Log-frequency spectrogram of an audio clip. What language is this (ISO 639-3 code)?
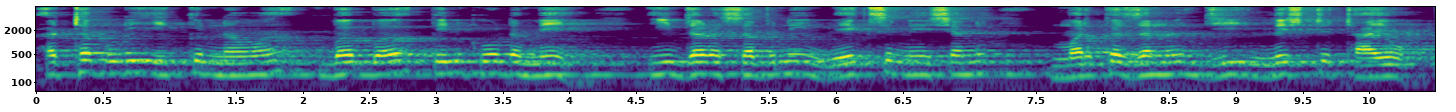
snd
